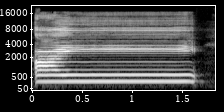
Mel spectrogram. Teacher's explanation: تو اب درمیان میں آگے نون ساکن، نون ساکن درمیان میں ہو، آگے یا ہو شد والی، پھر حمزہ کو یا کے ساتھ ملاتے ہوئے اس پہ غنہ کرتے ہیں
